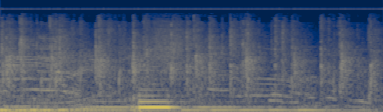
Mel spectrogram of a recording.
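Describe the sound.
An audience claps and applauds in a steady, dense patter for a few seconds, with voices and a brief sustained tone sounding over the clapping.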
